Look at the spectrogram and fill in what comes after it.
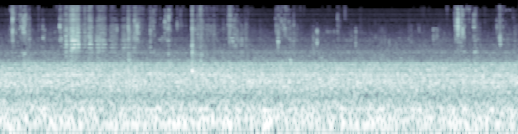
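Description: A person chewing a mouthful of burger: small, faint mouth clicks and crunches over a steady low hum inside a car.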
